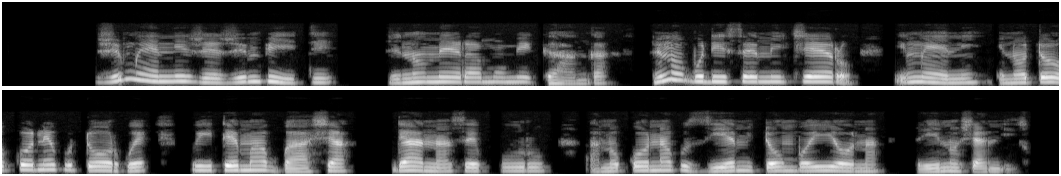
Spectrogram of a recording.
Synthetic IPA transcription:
ʐimwe̞niʐe̞ʐimbiti | ʐ̥ino̞me̞ɾamumiɡʱaːŋɡa | ʐ̥ino̞ɓuɗisemit͡ʃe̞ɾo̞̰ | ḭmwe̞niːno̞tokone̞kuto̞rwe̞kuite̞maɡʱwaʃa | ndeanase̞k̚uɾua̰no̞ko̞nakuzijemito̞mbo̞ijo̞na | reino̞ʃandiːrwa

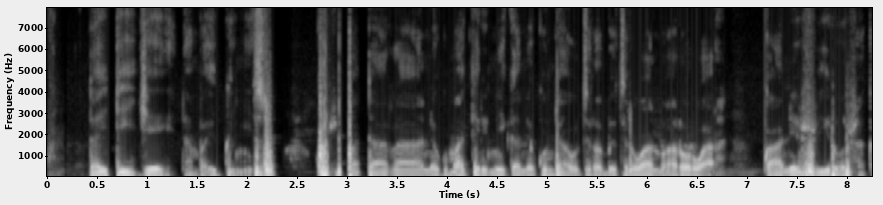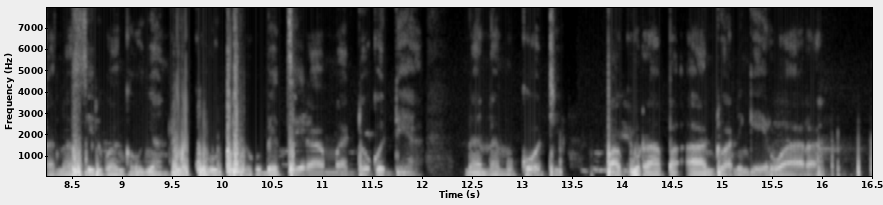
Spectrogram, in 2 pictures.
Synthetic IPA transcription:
taitid͡ʒeɗambaiɡʱwiɲḭːswo̥kuʐipatarane̞kumakiɾinikane̞kunda̰ṵd͡zino̞ɓe̞t͡se̞rwan̤ua̰ɾorwa̰ːra | pa̰ne̞ʐiro̞̰ʐaka̰na̰siriwaŋɡeuɲanʐiwokurupiʐe̞kuɓe̞̰t͡se̞ɾamadʱo̞kodʱea | nanamuko̞̰tḭ | pakuɾapa̰ʔantua̰ne̞ŋɡe̞̰ḭrwa̰ːra̰

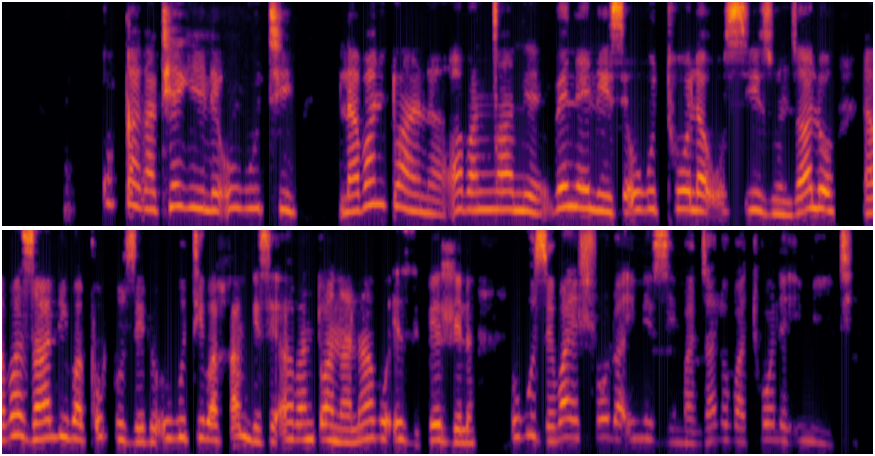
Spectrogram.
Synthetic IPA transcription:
ɣuǃaɣatʰeɣilɛʔuɣutʰi | laβantʼwanaʔaβaŋ͡ǀamɛβɛnelisɛuɣutʰɔlaʔṵsizɔnd͡ʒʱalɔ | laβazaliβaǃoɡ͡ǃʱuzɛlɛʔuɣutʰiβahambʱisɛʔaβantʼwanalaβɔʔezib̥ʱɛɮɛla | uɣuzɛβajɛɬɔlwaimizimbʱand͡ʒʱalɔβatʰɔlɛʔimiːtʰi̥

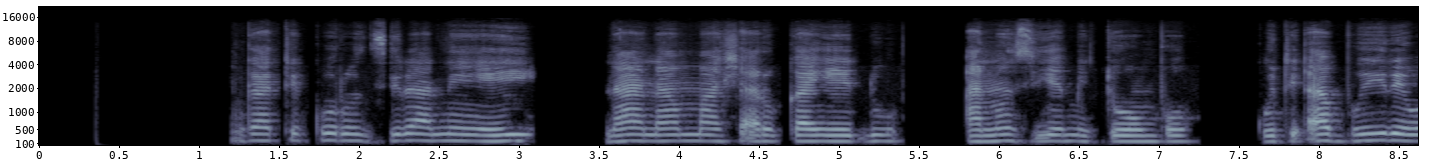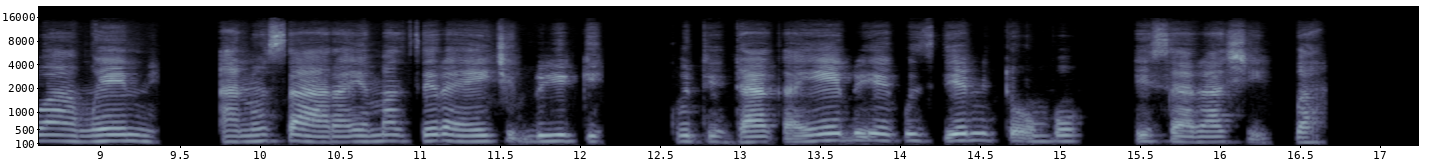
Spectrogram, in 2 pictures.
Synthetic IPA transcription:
ŋɡatikuɾud͡zirane̞i | naːnamumaʃa̰ɾukae̞ɗu | ano̞zije̞mito̞mbo̞ | kutiʔabʱuiɾe̞wamwe̞ni | ano̞saɾae̞mad͡zeɾaet͡ʃiɗiki | kutintʰaka̰je̞ɗuje̞kuzije̞mito̞̰mbo̞ | isaraʃḭːk͡pa

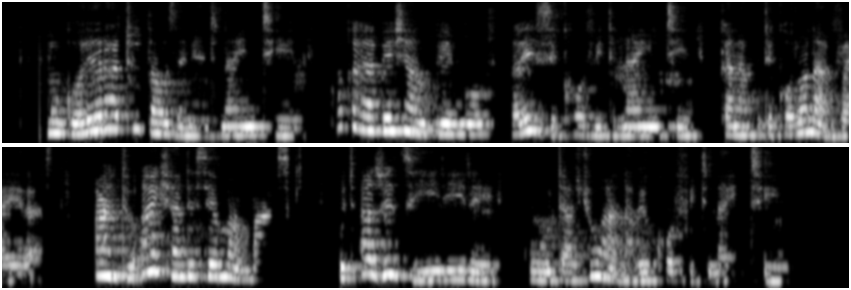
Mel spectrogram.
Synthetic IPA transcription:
muɡʱo̞ɾe̞ɾatʰut̪auzendendnajntʰin | kwakaraɓe̞ʃamupeŋɡoraizikʰovidnajntʰinkanakutikʰo̞ɾo̞navʱaira̰s | antʰuʔaiʃandise̞mamaski̥ | kutiaʐid͡ziːrire̞ | kuːtat͡ʃuwanawe̞kʰo̞vidnajntʰin

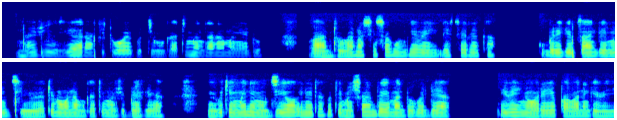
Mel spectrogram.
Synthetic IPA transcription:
neʐiziaɾat͡ʃitiwoikutimuɡʱatimwe̞ŋɡanamejeɗu | ʋantʰuʋano̞sisakuŋɡe̞ʋeiɗe̞t͡se̞ɾe̞ka | kuɓuɗeked͡zaŋɡe̞mid͡zijojatino̞ːnamuɡʱatimweʐibʱeɮea | ŋɡe̞kutiːmwe̞ne̞mid͡zijo̞ino̞itakutimiʃando̞je̞madʱo̞ko̞dʱe̞a | ḭʋe̞ɲo̞ɾe̞paʋane̞ŋɡe̞ʋeita

